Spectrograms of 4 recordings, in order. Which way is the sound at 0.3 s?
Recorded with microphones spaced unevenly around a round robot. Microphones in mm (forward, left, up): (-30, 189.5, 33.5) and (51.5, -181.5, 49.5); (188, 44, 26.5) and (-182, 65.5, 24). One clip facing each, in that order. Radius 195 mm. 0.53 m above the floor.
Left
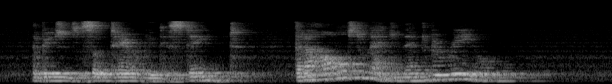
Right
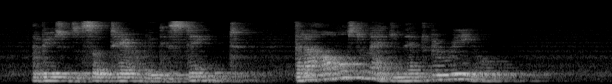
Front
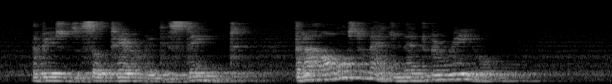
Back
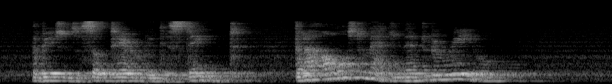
125° right.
